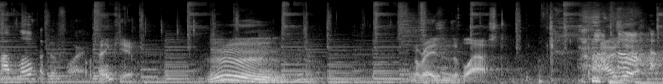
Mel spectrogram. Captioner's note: laughter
